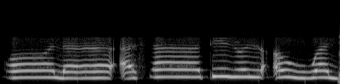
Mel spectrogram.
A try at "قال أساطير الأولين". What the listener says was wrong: Then qala, don't make the lam long, and asati, the ta is going to be long because it's got a ya madda. So it's qala asatirul awwalin.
